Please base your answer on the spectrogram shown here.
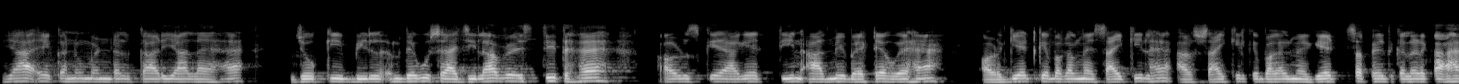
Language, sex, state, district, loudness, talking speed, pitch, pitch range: Hindi, male, Bihar, Begusarai, -18 LUFS, 150 wpm, 130 Hz, 130-140 Hz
